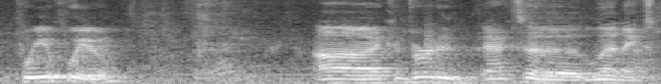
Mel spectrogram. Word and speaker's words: poiupoiu: I pronounce it Poiupoiu.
